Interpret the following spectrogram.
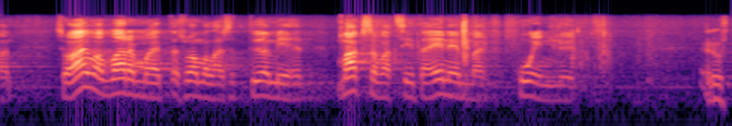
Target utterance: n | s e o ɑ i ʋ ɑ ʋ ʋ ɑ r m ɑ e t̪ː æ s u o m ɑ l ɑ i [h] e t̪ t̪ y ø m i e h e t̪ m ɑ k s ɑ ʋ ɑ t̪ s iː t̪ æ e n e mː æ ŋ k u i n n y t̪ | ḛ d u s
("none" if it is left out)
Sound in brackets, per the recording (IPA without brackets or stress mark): s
